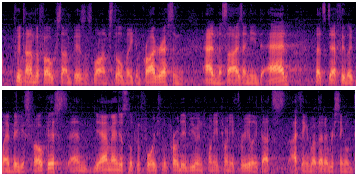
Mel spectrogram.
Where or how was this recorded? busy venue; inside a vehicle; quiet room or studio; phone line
busy venue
